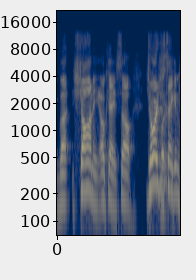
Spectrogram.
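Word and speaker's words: Shonee: saying her name wrong is it Shoney right or is it Shawnee no no you said Shawnee Mike I think it's Shawnee I think it's Shawnee Shawnee I keep saying Shoney but Shawnee okay so George is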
